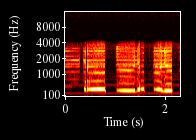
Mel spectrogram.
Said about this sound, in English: Damn, the phone's gone off the hook.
